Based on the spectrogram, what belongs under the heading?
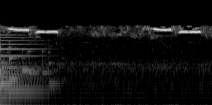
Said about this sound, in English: Of all the birds that turn up at bird feeders, chickadees, ever perky, smartly dressed in black and white, are favorites, and they're instantly recognizable as chickadees.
